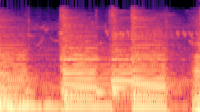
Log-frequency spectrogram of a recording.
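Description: Music: an acoustic guitar playing a short instrumental phrase between the sung lines of a Brazilian country song, with brief breaks between its notes.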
